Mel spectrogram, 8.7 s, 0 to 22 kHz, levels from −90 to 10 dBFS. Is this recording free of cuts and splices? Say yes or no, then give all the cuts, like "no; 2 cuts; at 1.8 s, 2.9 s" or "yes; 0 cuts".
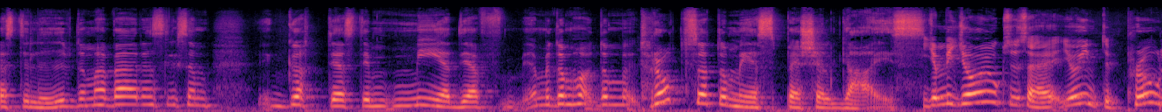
no; 1 cut; at 4.8 s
